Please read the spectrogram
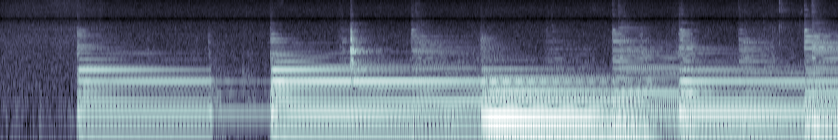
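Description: Acoustic guitar playing a song's introduction: after a brief pause, chords are strummed about once a second and left to ring.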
